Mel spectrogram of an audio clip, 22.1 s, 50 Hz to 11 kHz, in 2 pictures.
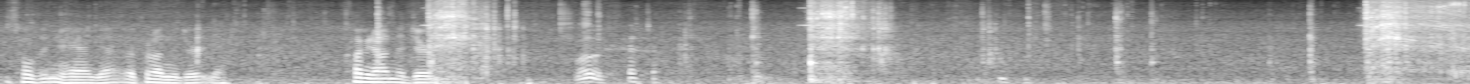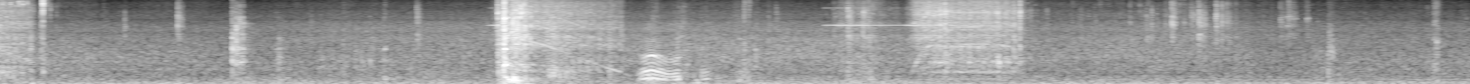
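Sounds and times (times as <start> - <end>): metal hand tools clattering: 2.7 - 6.8, 10.2 - 11.4, 14.7 - 16.2, 17.2 - 18.8
sharp metal clack: 3.2 - 3.9, 14.7 - 15.5.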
